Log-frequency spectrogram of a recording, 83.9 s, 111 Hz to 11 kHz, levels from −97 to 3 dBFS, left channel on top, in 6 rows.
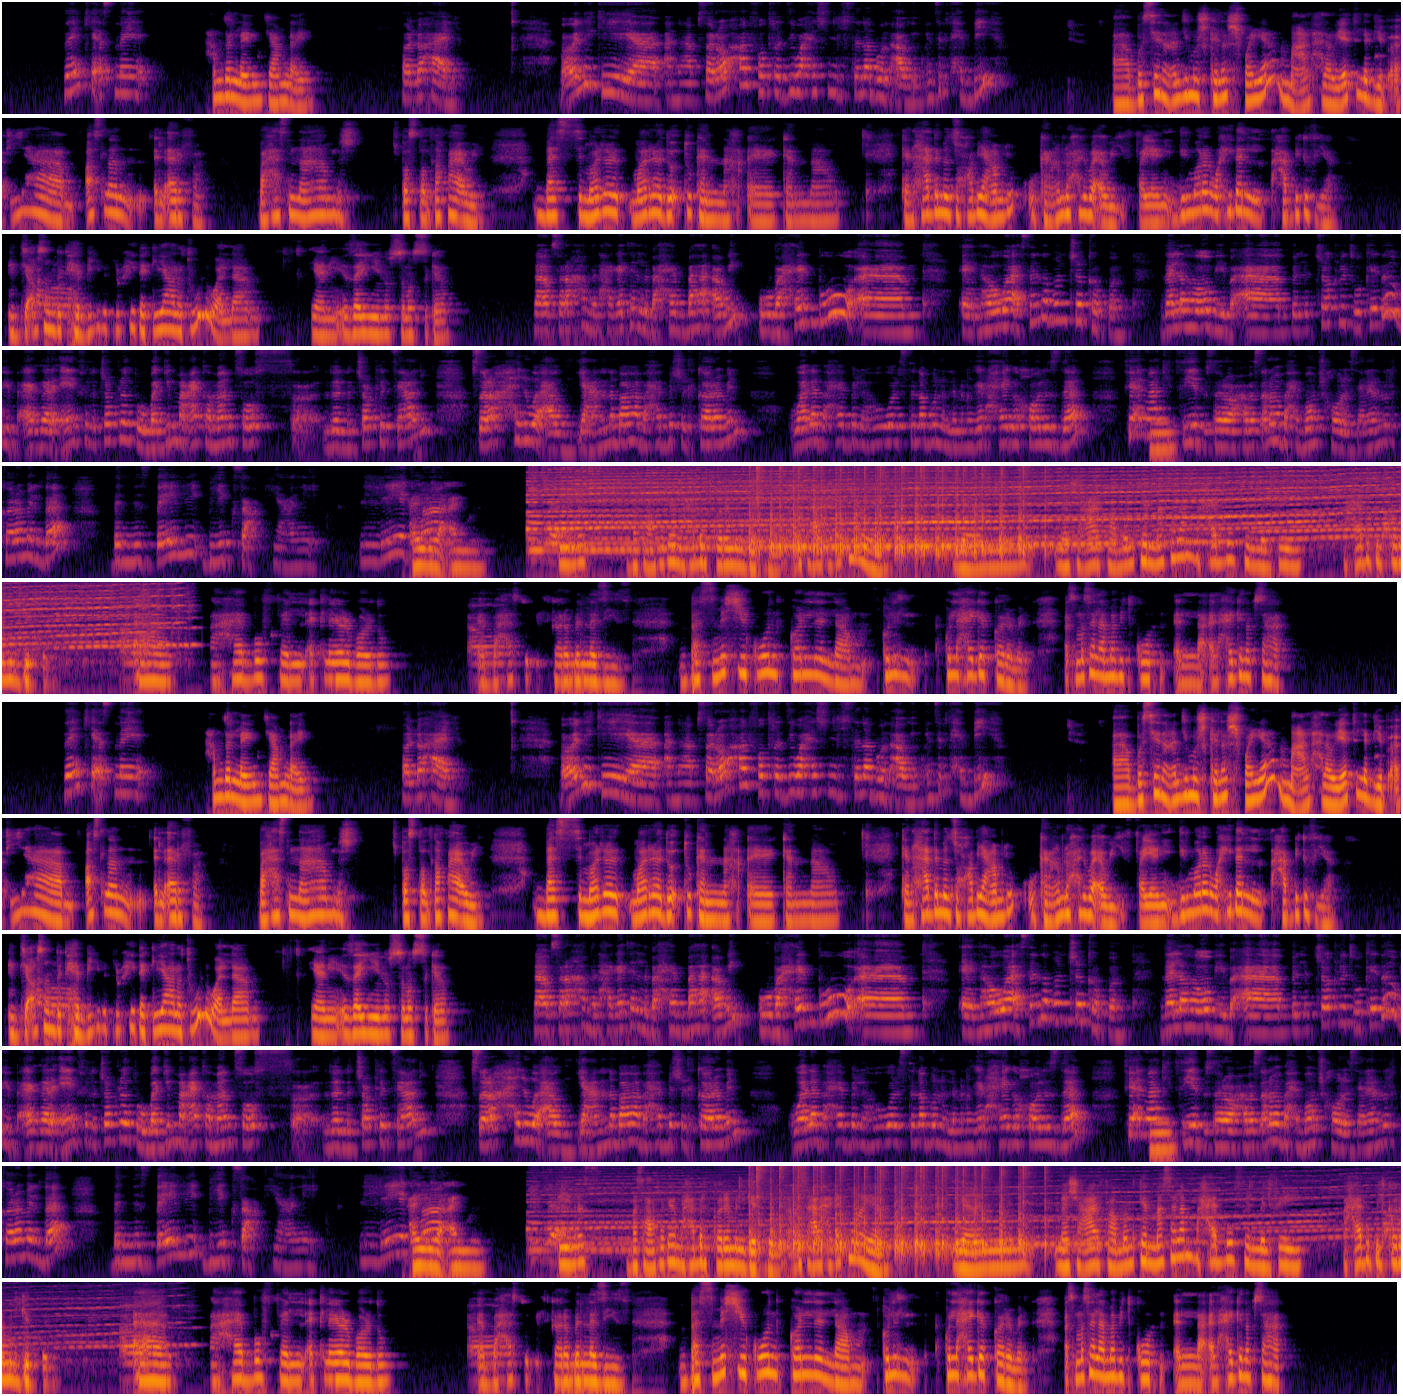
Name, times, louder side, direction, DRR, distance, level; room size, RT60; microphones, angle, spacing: voice 1, 0.6-1.4 4.0-4.5 5.2-10.0 17.3-17.4 28.4-28.7 33.3-39.2 39.6-49.4 49.9-59.1 59.5-60.5 61.2-61.6 69.8-70.1 71.1-71.6 74.6-75.1 76.9-77.1, right 3 dB, 70° right, 2.9 m, -39 dB
voice 2, 2.0-3.1 11.1-16.0 16.6-17.5 18.0-27.3 28.0-30.6 31.1-32.4 53.5-53.7 60.0-60.8 61.2-61.8 62.2-69.0 69.4-70.5 70.8-70.9 71.3-71.6 72.0-73.8 74.7-75.1 75.4-79.1 79.4-82.7, right 4 dB, 35° right, 0.4 m, -30 dB
sound 1, 61.2-71.9, left 9 dB, 60° left, 0.4 m, -35 dB
sound 2, 63.4-66.4, equal, 5° right, 0.7 m, -31 dB
5.1 x 3.6 x 5.6 m
head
